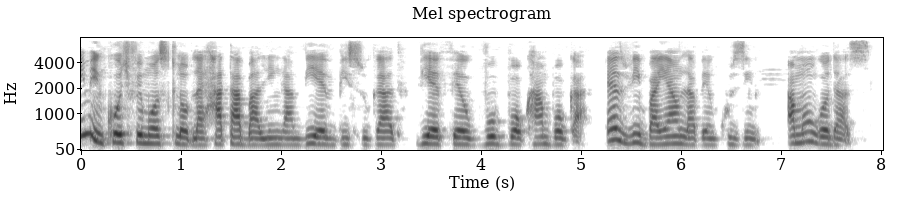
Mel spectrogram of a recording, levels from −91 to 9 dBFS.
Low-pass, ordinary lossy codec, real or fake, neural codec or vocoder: 7.2 kHz; MP3, 48 kbps; real; none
